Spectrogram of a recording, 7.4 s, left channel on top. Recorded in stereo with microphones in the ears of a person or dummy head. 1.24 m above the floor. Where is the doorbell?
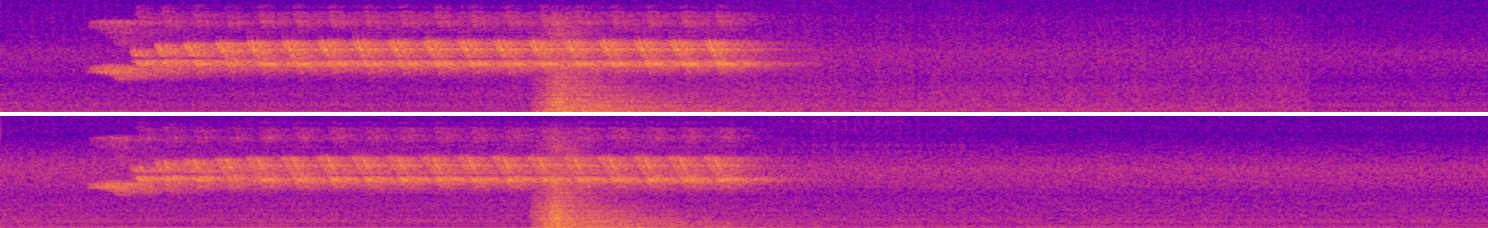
5° right (ahead or behind), 2.5 m.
